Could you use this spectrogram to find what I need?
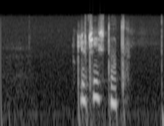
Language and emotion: Russian, neutral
